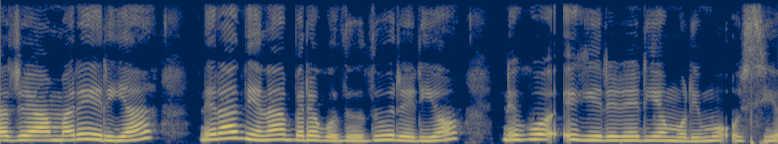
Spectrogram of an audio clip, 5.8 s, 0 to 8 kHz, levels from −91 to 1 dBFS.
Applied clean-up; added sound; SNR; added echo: none; none; none; none.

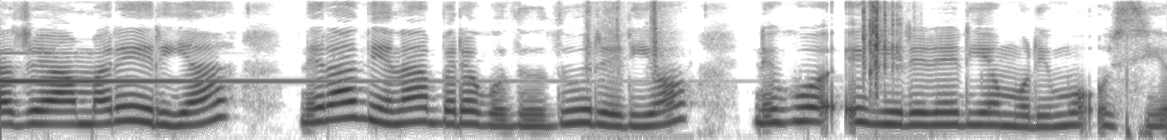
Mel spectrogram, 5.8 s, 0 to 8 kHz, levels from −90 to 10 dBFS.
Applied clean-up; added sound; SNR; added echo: none; Camera + Piano; 12 dB; none.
